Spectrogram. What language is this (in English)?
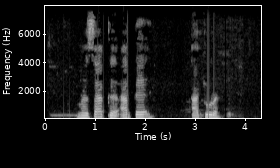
Bebele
